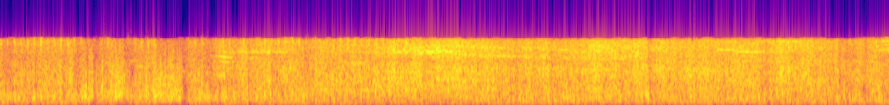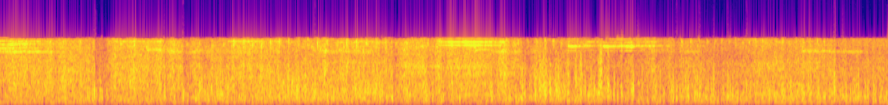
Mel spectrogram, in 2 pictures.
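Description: Horns beep in street traffic.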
